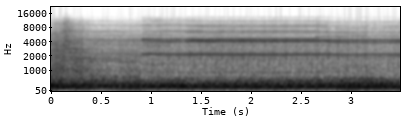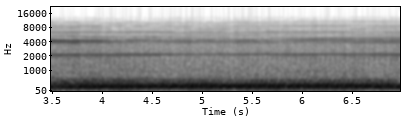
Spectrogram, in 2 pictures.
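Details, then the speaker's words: Toyota 1UZ-FE Lexus V8 conversion newly wired to a Link Monsoon ECU: catches and settles into an even steady run with no misses, knocks or hunting; now runs like it should. "Sounds good though. Yeah. Vroom vroom. It now runs like it should."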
